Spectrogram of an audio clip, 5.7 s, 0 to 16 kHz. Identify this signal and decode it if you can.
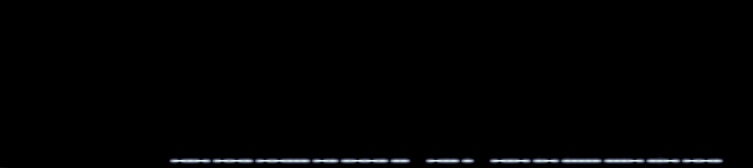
Morse code, heard as a keyed tone, about 46 wpm, 700 Hz. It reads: KG7NPI DE KA5VUG
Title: USA Callsign DE Callsign - 6 Characters - 45wpm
